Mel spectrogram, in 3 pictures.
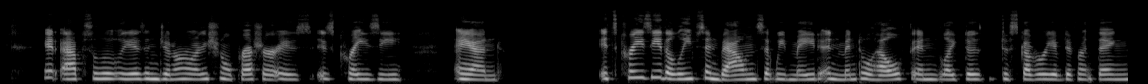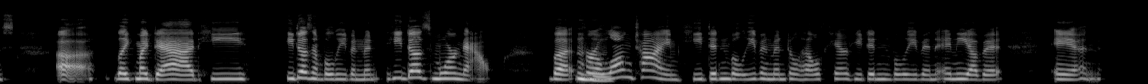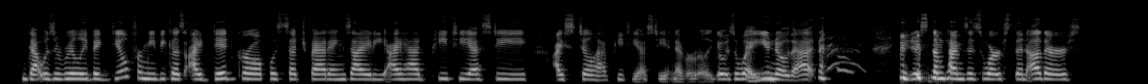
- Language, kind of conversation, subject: English, unstructured, What boundaries help your relationships feel safe, warm, and connected, and how do you share them kindly?
- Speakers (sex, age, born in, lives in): female, 30-34, United States, United States; female, 30-34, United States, United States
- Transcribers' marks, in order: chuckle; laugh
